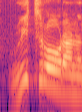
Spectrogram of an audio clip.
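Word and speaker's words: λύτρον: 그 다음에 지금 이제 에베소서 1장 7절에 속량이라는 단어는 리트로라는 단어를 썼습니다. 리트로. LUTRO, 리트로입니다. U가 이제 그 히브리어 헬라어로는 위 발음입니다. 위. 그래서 리트로거든요.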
